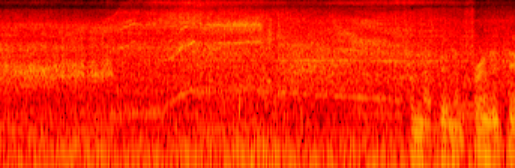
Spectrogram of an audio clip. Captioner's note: electric motor screaming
